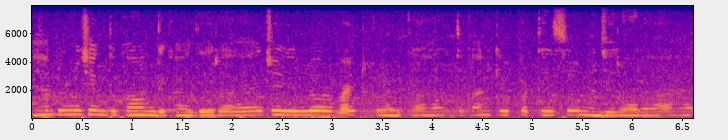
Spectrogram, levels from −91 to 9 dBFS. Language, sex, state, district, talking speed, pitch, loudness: Hindi, female, Bihar, West Champaran, 210 wpm, 260 Hz, -15 LUFS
